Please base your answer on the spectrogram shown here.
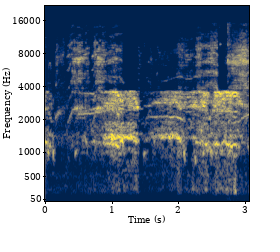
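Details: During a snack at Kawęczyn on 20 May 2022, a peregrine falcon gives sustained, rasping, nasal wailing calls, one long stretch interrupted by a short break near the middle.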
